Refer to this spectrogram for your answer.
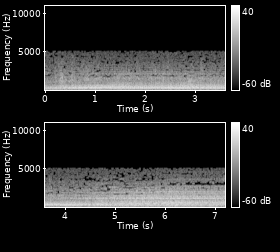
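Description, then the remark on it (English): A motorboat engine roars steadily at full speed on a river, a loud continuous drone with a churning low rumble that holds constant throughout, with no voices. “Radio the other boats to fan out. Throw their spotlights on the river and on both banks. We'll take the center of the fan. Okay, full speed.”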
